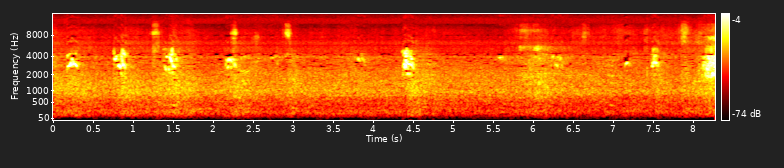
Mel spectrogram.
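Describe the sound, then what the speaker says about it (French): Gulls calling around a lake beside the Bois de Vincennes, heard as scattered short, sharp cries at moderate distance over a steady outdoor background hum, with a few louder calls standing out. "Et puis évidemment, vous avez les gangs de mouettes."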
